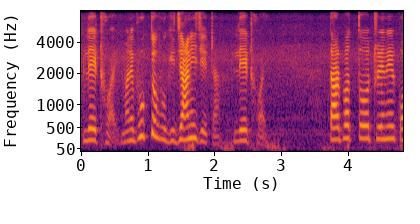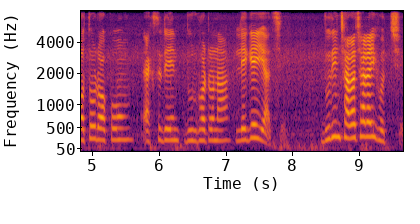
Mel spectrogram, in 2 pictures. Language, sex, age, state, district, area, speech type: Bengali, female, 30-45, West Bengal, North 24 Parganas, urban, spontaneous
